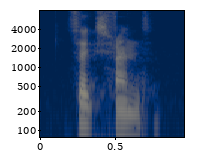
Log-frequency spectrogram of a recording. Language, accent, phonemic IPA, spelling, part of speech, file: French, France, /sɛks.fʁɛnd/, sex-friend, noun, LL-Q150 (fra)-sex-friend.wav
- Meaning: alternative form of sex friend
